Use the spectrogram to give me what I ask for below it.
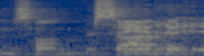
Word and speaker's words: Missandei: Is that Missandei? – Yeah.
